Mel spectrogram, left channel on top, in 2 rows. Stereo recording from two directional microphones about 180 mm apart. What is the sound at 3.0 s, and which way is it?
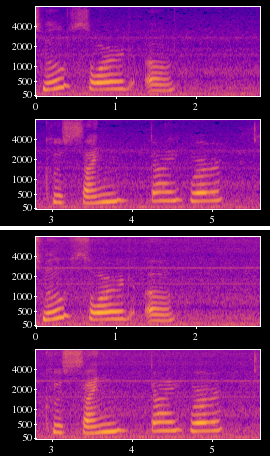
Speech, centre (ahead or behind).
